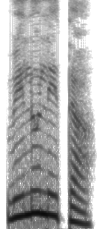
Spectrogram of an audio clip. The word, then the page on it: ವಿಲುಲಿತ: vilulita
